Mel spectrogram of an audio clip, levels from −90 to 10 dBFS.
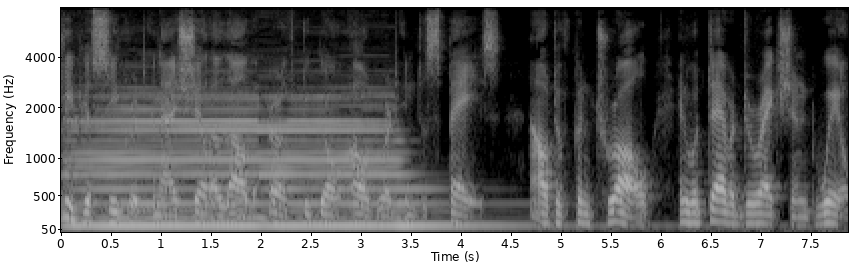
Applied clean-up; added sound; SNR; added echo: none; Bowed string instrument; 0 dB; none.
